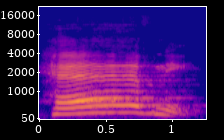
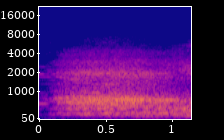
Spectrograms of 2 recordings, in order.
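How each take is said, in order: First: "Hevni" squeezed to two syllables, HEV-ni; "Hevni" as two syllables, not three. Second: "Hevni" echoed in two syllables; the choir answers "Hevni" in two beats. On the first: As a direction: say "Hevni" fast in two beats. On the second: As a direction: repeat "Hevni" as HEV-ni. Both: Shown as a demonstration. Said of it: "it's almost like two syllables".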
